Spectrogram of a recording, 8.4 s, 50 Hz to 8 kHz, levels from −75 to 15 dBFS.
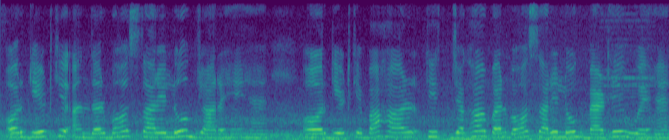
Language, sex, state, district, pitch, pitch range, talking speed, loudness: Hindi, female, Chhattisgarh, Raipur, 255 Hz, 235-275 Hz, 165 wpm, -15 LUFS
